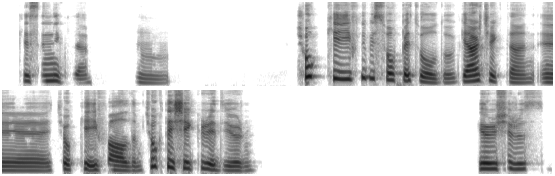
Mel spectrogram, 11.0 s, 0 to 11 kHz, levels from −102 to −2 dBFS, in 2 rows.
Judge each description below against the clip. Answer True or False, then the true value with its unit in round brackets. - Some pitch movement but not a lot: False (6.5 semitones)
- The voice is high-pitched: True (195 Hz)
